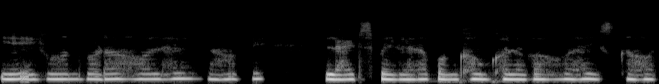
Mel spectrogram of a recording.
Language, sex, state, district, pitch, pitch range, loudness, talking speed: Hindi, female, Bihar, Gaya, 235 Hz, 230-240 Hz, -21 LUFS, 145 wpm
